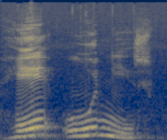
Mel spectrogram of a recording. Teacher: o som do E e o som do U, eles são pronunciados na sua íntegra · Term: hiato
